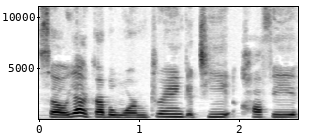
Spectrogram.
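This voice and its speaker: A woman speaks high-pitched at a fairly slow pace. Her intonation is fairly even, and the sound is dry and close, with no echo. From Canada. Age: 20s. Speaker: lifestyle vlogger. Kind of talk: casual vlog chat.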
